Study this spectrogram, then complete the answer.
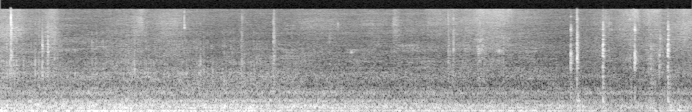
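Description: A car's engine and tyres rumble low and steadily from inside the car.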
